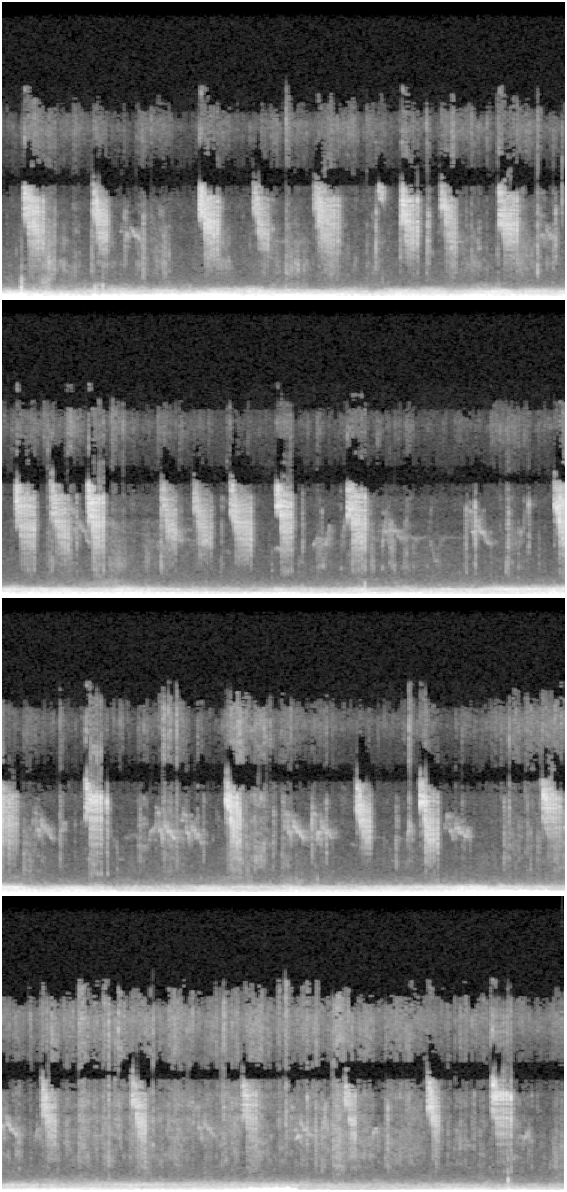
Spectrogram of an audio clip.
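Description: Wild birds calling from a thicket: a quick, steady series of short, high chirps, each sweeping downward, one or two a second. A low rumble sits beneath them and swells briefly twice in the last third.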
